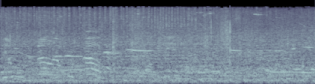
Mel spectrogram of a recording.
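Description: Crowd of mountain bikers at a start line talking, many voices overlapping in a steady chatter.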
